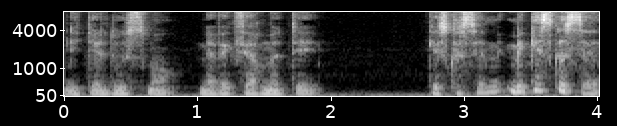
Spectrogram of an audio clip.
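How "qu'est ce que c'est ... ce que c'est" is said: high, rushed, stumbling stammer. Rebuked by the young woman for her tone, she stammers in reply. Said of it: "balbutia Madame Gerbaud".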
